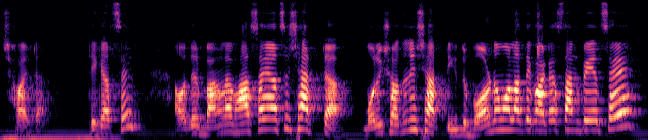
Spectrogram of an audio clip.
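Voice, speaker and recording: A man's voice: sits high, sing-song, a little fast, pushed and bright. A middle-aged man teaching a live online grammar class, repeating questions over and over and coaxing his students to answer.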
